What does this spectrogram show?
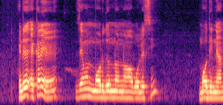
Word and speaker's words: মূর্ধন্য ন: তো শিক্ষার্থীরা উচ্চারণ করে মদিন্যা ন। তো মদিন্যা ন না যেন না বলি আমরা শিশুকাল থেকে যদি এইভাবে নিজেকে তৈরি করতে পারি, তাহলে বড় হয়ে আর ভুল হবে না। এটা মদিন্যা ন নয়, এটা হলো কি মূর্ধন্য ন।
